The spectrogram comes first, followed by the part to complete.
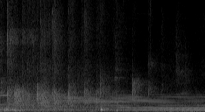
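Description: Quiet Carnatic concert music: a steady drone of held tones, with several soft taps in the first second and a half and a single sharp knock about two seconds in.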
